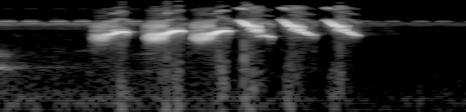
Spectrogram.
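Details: Tui tui song of a double-collared seedeater, used to teach young birds to sing. Three slurred rising whistles are followed by three sharp descending high notes in under one and a half seconds. A faint steady high hum sounds behind.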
